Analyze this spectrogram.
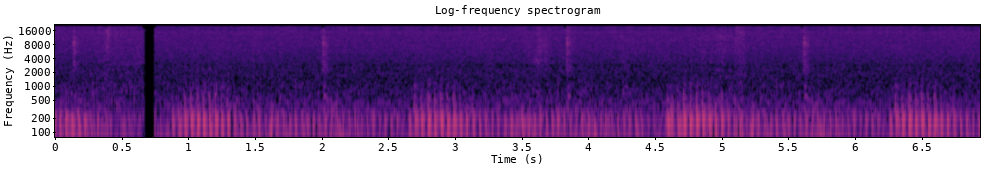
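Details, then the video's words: Domestic cat purring steadily while napping, a deep vibrating rumble rising into louder pulses about every two seconds with quieter stretches between, with a few faint ticks. "ひたすらゴロゴロ音を奏でるお昼寝中の猫｡Cat’s purring sound."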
